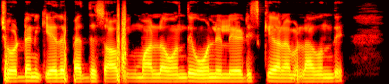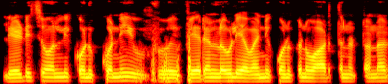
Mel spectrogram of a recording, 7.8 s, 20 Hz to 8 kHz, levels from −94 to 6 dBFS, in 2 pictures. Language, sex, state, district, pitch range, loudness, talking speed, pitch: Telugu, male, Andhra Pradesh, Srikakulam, 125-130 Hz, -15 LUFS, 170 wpm, 125 Hz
